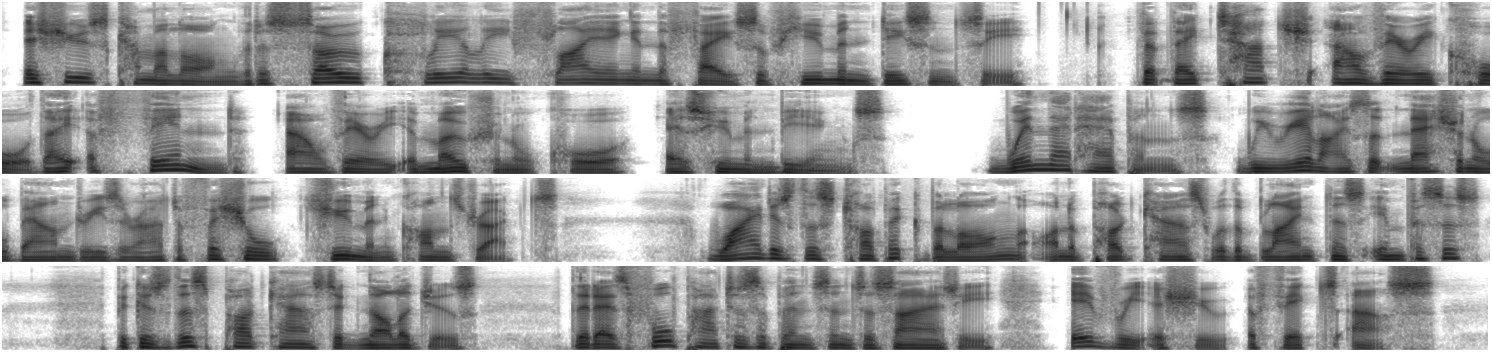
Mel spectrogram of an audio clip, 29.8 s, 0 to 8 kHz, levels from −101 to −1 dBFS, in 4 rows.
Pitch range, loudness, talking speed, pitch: 95-120 Hz, -19 LUFS, 135 wpm, 105 Hz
